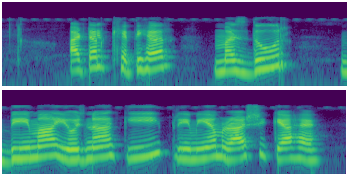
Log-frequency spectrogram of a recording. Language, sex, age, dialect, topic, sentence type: Hindi, female, 18-24, Awadhi Bundeli, banking, question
